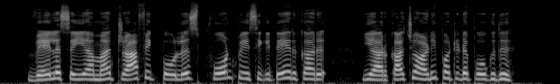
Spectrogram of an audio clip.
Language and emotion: Tamil, fearful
